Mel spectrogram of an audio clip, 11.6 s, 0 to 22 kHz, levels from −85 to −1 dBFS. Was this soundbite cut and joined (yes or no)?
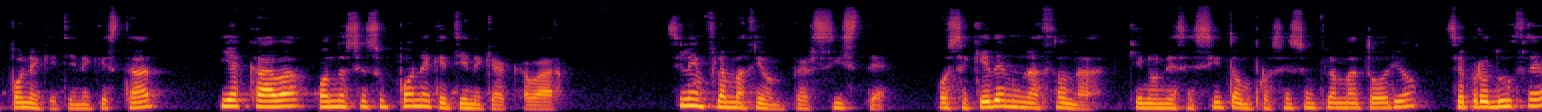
no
